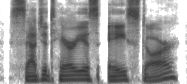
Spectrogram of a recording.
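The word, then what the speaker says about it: Sagittarius A*: Our galaxy's central black hole named Sagittarius Abe, pronounced Sagittarius A star, has a mass of about 4 million suns.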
